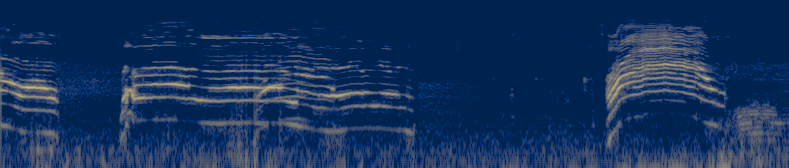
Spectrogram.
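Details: Two cats fighting, a sound played to tease cats: a short wail, then a long wavering moan of about four seconds, a quiet spell, and a sharp rising high-pitched screech.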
